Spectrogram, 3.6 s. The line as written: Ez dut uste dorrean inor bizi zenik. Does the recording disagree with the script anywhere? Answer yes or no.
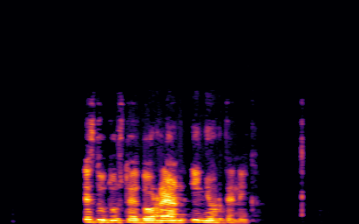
yes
